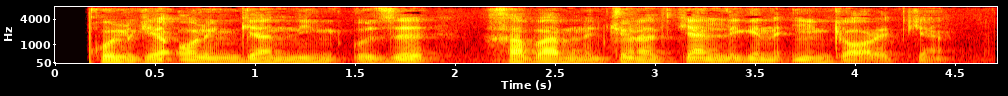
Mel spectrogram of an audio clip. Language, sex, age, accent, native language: Uzbek, male, 25-34, Buxoro, Uzbek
